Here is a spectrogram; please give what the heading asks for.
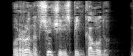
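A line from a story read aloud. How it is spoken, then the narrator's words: Grumble. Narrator (Russian): буркнул Джордж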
